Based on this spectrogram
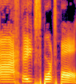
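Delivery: very loud, thick, drawn-out put-on Southern drawl. Complaining about sports ball: extra-exaggerated southern accent. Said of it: "I say it with extra, extra Southern accent".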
